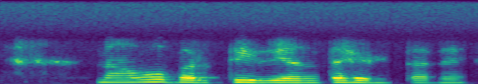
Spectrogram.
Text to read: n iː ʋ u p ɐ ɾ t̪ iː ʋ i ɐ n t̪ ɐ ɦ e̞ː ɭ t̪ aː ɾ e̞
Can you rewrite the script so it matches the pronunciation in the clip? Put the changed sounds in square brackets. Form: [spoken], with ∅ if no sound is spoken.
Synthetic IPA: n [aː] ʋ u [b] ɐ ɾ t̪ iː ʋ i ɐ n t̪ ɐ ɦ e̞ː ɭ t̪ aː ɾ e̞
